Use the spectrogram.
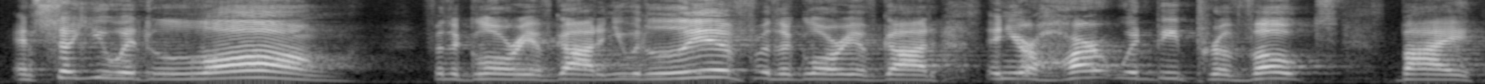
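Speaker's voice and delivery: fervent preacher hammering key words; impassioned preaching. Real, not acted. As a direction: drive it home to the congregation with swelling force. Preaches at full force.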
